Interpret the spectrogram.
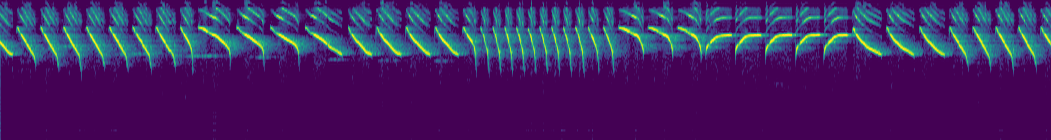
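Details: Domestic canary performing long rolling master song for canary training: rapid series of falling whistles that speed into a dense roll, then slower looping sweeps and upturned notes.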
